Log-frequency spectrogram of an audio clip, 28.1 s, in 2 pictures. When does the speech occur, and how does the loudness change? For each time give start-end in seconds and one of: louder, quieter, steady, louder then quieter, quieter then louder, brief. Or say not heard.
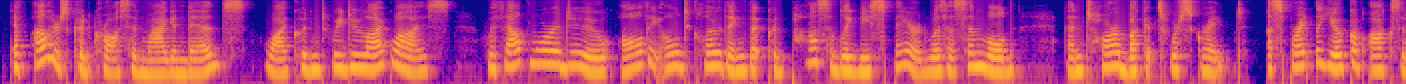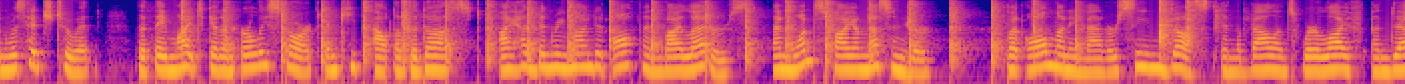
0.1-28.0 steady.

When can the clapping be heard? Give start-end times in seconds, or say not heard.
15.5-24.9, 25.6-26.3.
